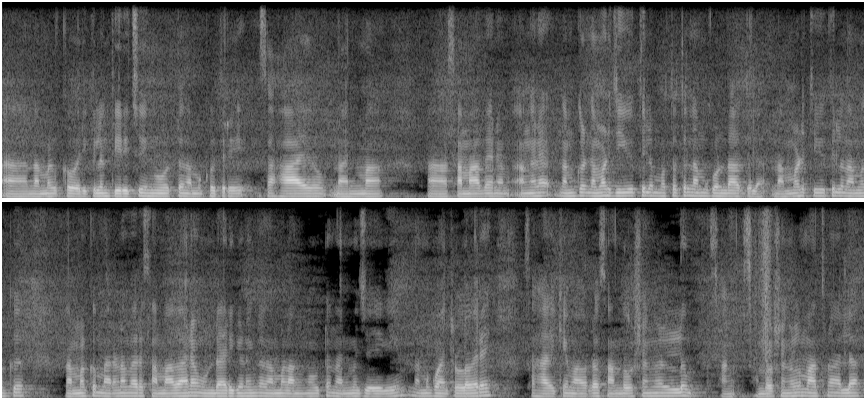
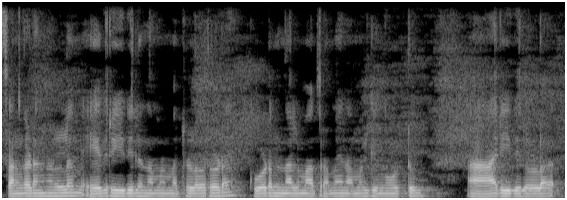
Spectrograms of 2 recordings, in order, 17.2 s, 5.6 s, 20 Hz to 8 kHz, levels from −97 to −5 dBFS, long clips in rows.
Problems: constant background noise, low volume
